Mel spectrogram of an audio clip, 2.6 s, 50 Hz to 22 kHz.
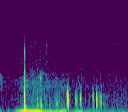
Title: Male stomach growl 67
